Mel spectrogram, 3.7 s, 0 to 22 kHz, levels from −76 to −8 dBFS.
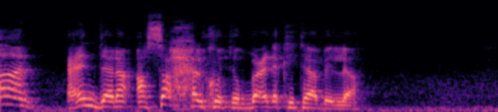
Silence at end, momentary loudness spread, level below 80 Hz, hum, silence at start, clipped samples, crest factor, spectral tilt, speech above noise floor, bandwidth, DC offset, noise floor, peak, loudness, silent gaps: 0 s; 5 LU; -50 dBFS; none; 0 s; under 0.1%; 18 dB; -4 dB/octave; 22 dB; 14.5 kHz; under 0.1%; -46 dBFS; -8 dBFS; -24 LUFS; none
